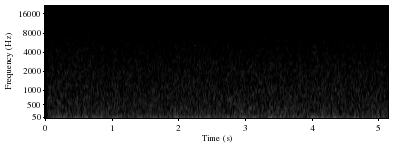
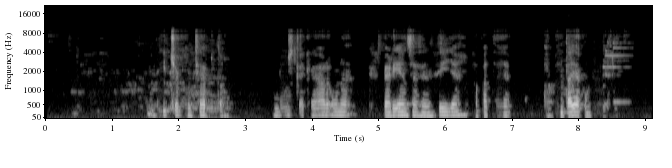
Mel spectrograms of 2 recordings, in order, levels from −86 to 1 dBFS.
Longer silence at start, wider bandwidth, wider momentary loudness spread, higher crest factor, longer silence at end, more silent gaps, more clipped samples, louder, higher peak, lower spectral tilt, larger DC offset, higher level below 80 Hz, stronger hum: second, 0.05 s vs 0.45 s; first, 16.5 kHz vs 9.6 kHz; second, 1 LU vs 17 LU; second, 14 dB vs 22 dB; second, 0 s vs 0.35 s; neither; neither; second, -64 LUFS vs -28 LUFS; second, -50 dBFS vs -8 dBFS; second, -2.5 dB/octave vs -5.5 dB/octave; neither; second, -72 dBFS vs -58 dBFS; neither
